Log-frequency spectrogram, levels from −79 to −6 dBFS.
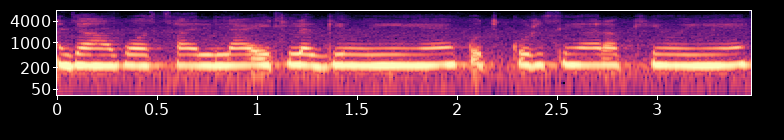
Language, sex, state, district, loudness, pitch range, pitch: Hindi, female, Bihar, Saran, -12 LUFS, 235-240 Hz, 235 Hz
